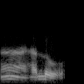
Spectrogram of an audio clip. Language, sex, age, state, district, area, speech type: Bengali, male, 45-60, West Bengal, Purba Bardhaman, rural, conversation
